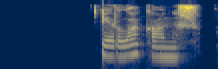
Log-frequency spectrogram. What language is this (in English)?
Mari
